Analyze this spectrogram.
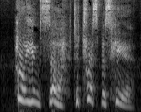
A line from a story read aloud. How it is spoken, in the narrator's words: I cried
